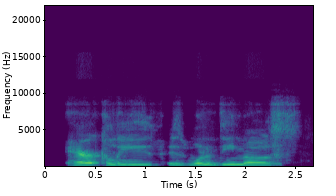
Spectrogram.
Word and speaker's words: Heracles: But in Greek in Greece it's actually pronounced Heracles.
